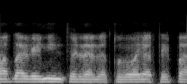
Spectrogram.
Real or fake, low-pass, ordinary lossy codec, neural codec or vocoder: fake; 7.2 kHz; AAC, 48 kbps; codec, 16 kHz, 1 kbps, FreqCodec, smaller model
